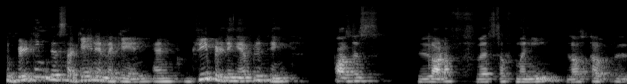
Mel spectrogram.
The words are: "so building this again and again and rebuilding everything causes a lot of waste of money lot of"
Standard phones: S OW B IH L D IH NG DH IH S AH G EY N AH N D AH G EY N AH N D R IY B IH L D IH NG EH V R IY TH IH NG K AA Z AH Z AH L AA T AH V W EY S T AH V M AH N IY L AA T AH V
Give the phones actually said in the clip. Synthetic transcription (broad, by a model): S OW B IH L D IH NG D IH S AH G EY N AH N D AH G EY N AH N D R IY B IH L D IH NG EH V R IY T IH NG K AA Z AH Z L AA T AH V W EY S T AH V M AH N IY L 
